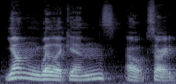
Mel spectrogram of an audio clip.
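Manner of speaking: ordinary delivery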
